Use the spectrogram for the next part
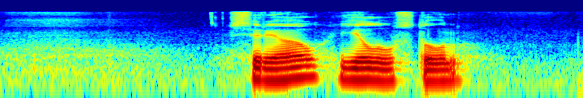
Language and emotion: Russian, neutral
